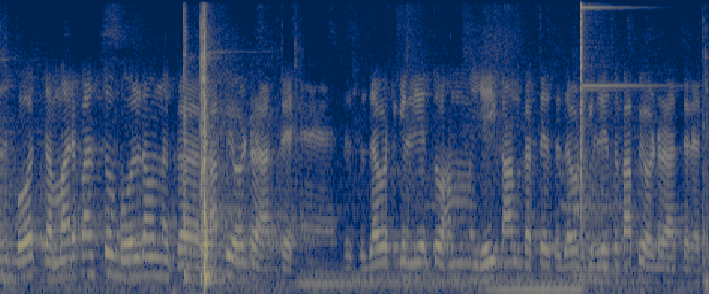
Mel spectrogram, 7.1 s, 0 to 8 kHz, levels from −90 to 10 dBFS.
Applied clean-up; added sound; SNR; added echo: none; Microwave oven / Bell; 1 dB; none.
